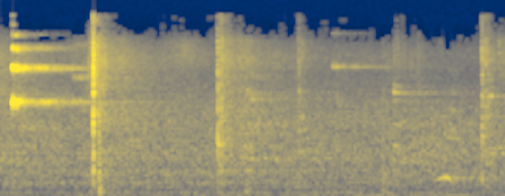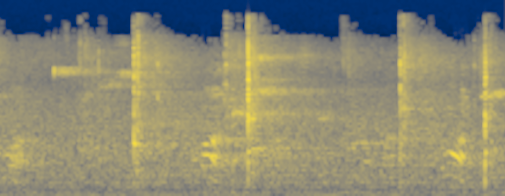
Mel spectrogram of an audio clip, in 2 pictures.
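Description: Badminton rally: shuttlecocks struck back and forth by rackets, a sharp hit every second or two, with short squeaks of court shoes on a wooden hall floor.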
